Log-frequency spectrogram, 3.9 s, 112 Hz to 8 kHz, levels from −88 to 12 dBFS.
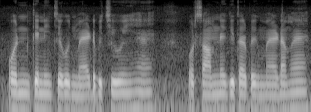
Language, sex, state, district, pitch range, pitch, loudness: Hindi, male, Uttar Pradesh, Shamli, 110-120 Hz, 115 Hz, -17 LUFS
